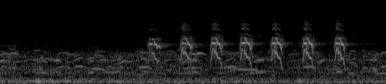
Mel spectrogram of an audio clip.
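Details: Singing for a mate at northern Horicon Marsh, a sandpiper starts after a quiet moment with seven crisp, downward-slurred notes spaced evenly at about three per second, over soft marsh background.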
